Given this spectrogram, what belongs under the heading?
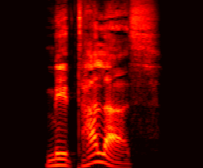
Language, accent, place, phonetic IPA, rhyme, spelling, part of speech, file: German, Germany, Berlin, [meˈtalɐs], -alɐs, Metallers, noun, De-Metallers.ogg
- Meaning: genitive singular of Metaller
